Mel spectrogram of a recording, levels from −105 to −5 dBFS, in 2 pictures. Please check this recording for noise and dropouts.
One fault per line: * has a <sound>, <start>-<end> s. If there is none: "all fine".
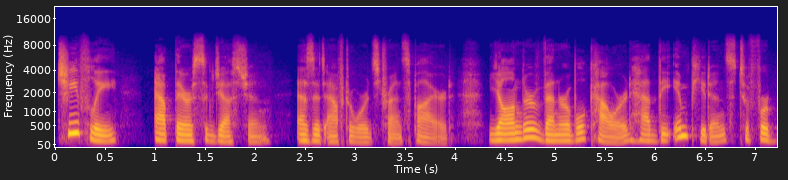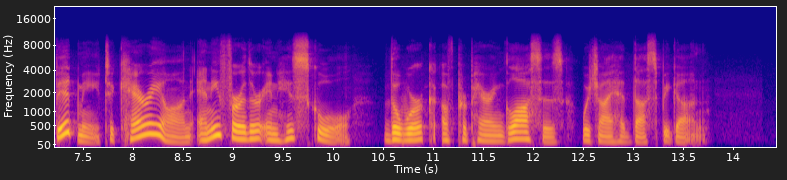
all fine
